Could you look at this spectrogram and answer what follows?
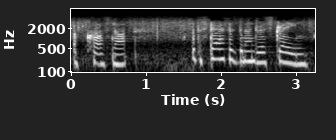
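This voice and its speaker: An actress playing a firm, crisp head nurse in 1930s radio drama style. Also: female voice, mid-range voice, normal speed, lightly acted. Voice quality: crisp, no-nonsense. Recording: tinny, faintly hissy 1930s radio broadcast.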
